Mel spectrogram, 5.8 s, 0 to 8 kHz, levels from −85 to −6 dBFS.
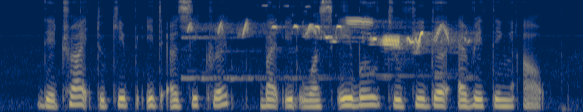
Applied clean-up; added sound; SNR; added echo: none; Chirp, tweet; -1 dB; none.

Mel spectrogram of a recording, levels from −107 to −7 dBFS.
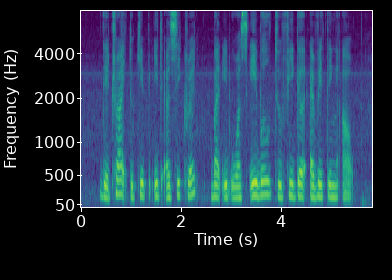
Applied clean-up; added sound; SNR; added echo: none; none; none; none.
